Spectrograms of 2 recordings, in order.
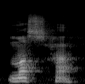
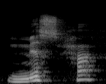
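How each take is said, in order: First: The first vowel is an a sound. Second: The first vowel is an i sound. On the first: "it can have a fatha" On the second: "it can have a kasra"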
